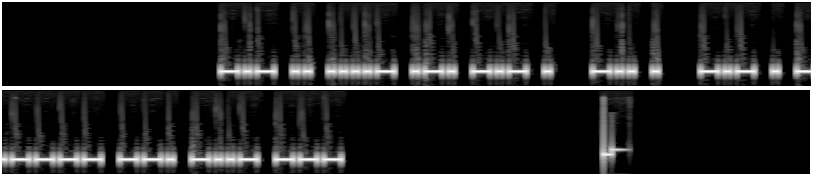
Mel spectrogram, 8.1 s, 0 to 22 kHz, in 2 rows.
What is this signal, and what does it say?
Morse code, heard as a keyed tone, about 40 wpm, 700 Hz. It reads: KI4RKE DE KE0GXO
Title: USA Callsign DE Callsign - 6 Characters - 40wpm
